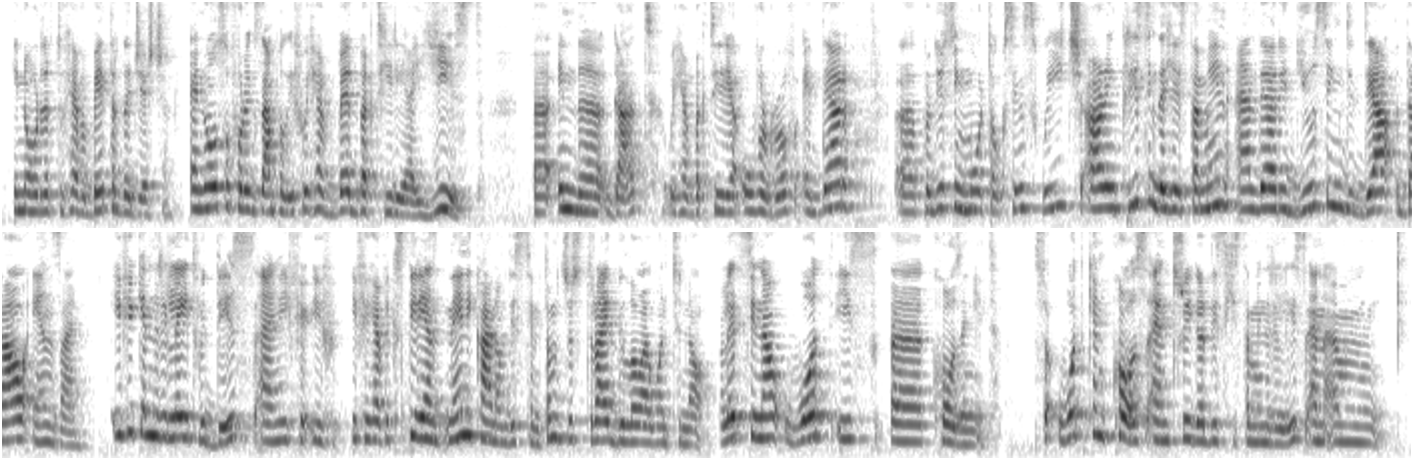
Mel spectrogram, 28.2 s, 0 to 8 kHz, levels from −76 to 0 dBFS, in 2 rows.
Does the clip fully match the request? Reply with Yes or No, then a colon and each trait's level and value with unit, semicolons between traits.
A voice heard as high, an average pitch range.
Yes: high, 245 Hz; average, 3.1 semitones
